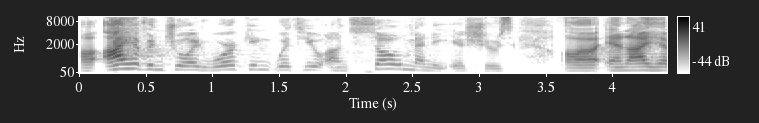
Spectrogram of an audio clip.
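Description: A woman speaks with a bright, sharp tone and ordinary pitch variation. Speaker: conference speaker. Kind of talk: speech. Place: hall. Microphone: podium.

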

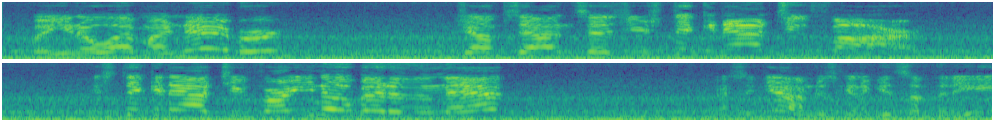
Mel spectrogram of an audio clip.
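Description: A man speaks at a fairly quick pace against loud background noise. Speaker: truck driver. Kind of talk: angry late-night rant mocking rookie truckers. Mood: annoyed, ranting. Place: car. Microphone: camera far.

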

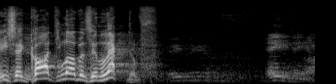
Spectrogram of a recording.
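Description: A man's animated voice at an extremely high pitch. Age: 50s. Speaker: pastor. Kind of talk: sermon. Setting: church. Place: church. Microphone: lapel.

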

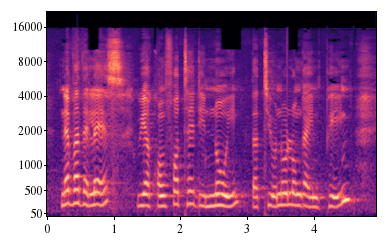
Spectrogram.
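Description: Lively intonation from a woman speaking. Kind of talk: eulogy reading. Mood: grieving, emotional. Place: hall. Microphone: podium.

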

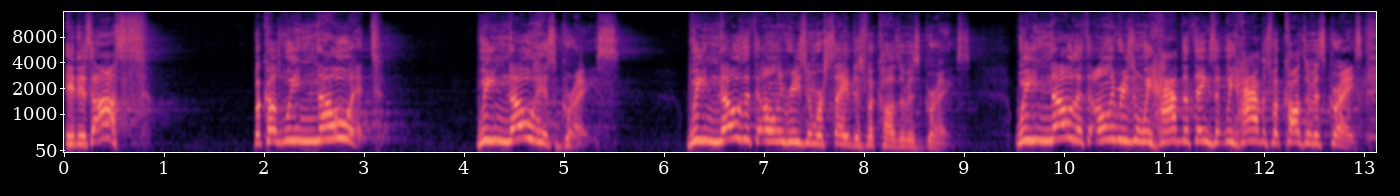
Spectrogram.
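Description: Over a quiet background, a man projects a raised voice with a bright, sharp tone, very wide pitch swings, long and frequent pauses, and a moderate pace. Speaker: preacher. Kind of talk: sermon. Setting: church. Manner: earnest, conversational preaching with frequent hesitations and self-repeats; exhortative, pastoral, warmly encouraging. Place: church. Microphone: lapel.

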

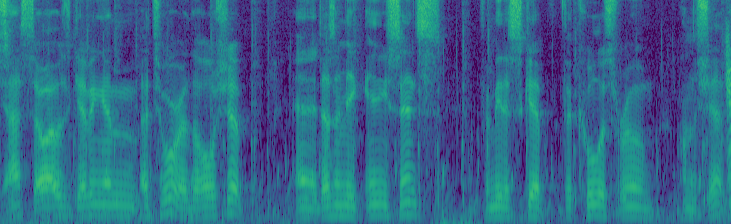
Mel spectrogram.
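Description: In a put-on character voice, the speaker drawls at a moderate pace with a relaxed tone against clear background noise. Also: man, medium pitch for a man. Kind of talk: deadpan comedy sketch. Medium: comedy sketch. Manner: relaxed, drawling, slangy.

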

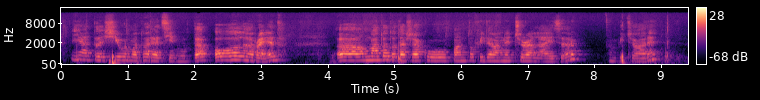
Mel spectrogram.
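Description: A woman with a fairly high pitch speaks at a very slow pace against noticeable background noise. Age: 40s. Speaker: fashion vlogger. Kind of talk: fashion haul vlog. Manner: enthusiastic. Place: home room. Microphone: camera far.

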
